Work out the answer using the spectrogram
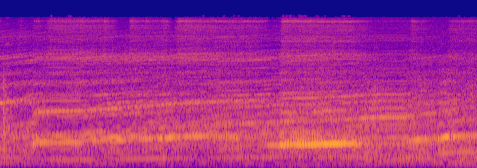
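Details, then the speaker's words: Inverter-fed induction motor on a VVVF PWM drive: clear singing tones climb with speed, stepping like gear changes as the switching frequency shifts ratio while accelerating to top speed; normal inverter whine. "We can turn up the speed and it goes [Music] faster. And you may hear as we turn up the speed that it appears to be changing gear."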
